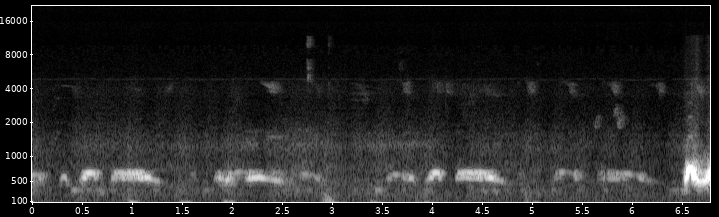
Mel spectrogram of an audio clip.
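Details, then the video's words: Spotted dove used as a lure bird to provoke wild doves to fight, giving soft low cooing phrases repeated at roughly one-second intervals, then a louder coo at the end. "Chim Cu Mồi Thúc Đấu/ tieng cu gay kich boi nhanh noi"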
